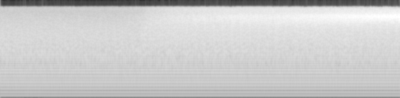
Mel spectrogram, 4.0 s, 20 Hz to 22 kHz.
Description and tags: Monotron VCF "peak"
C-1 recorded with a Korg Monotron for a unique synth sound.
Recorded through a Yamaha MG124cx to an Mbox.
Ableton Live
